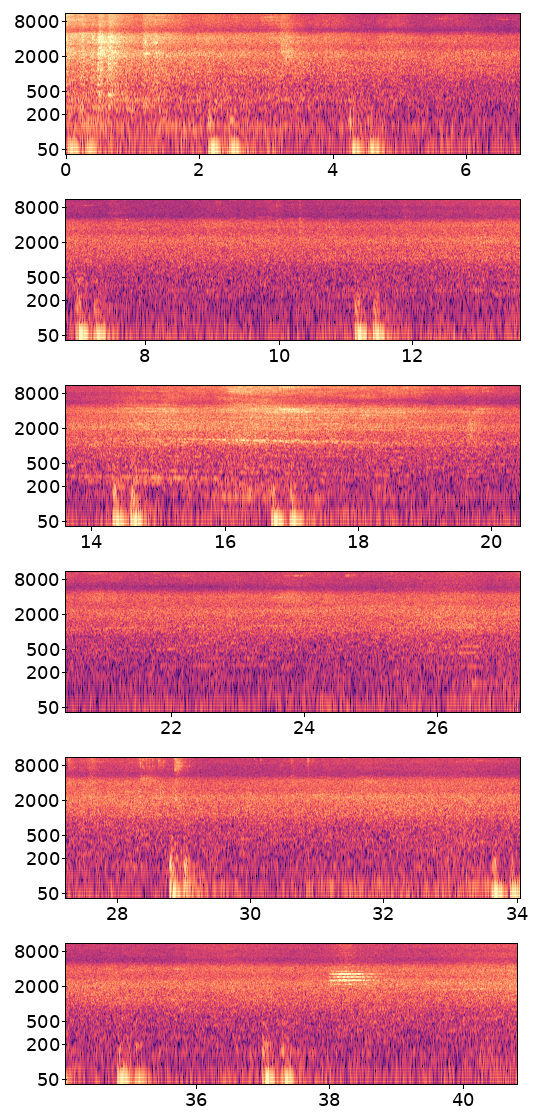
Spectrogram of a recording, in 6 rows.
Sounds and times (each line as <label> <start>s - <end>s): Traffic Noise 0.0s - 40.8s
Train traveling through 0.0s - 40.8s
